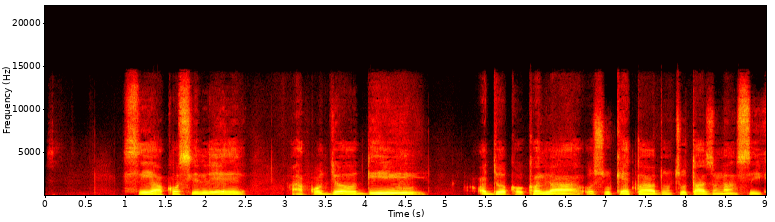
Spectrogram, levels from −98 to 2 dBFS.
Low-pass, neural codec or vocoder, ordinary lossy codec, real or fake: 14.4 kHz; codec, 44.1 kHz, 2.6 kbps, DAC; AAC, 64 kbps; fake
